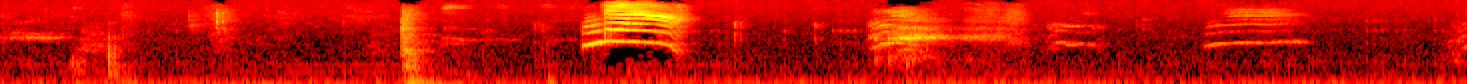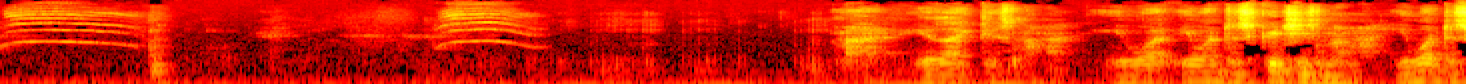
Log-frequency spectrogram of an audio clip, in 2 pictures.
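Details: Cat indoors on a morning with Shelby, a roughly two-year-old mother cat abandoned before giving birth, and her three-month-old kittens, nursing and playing. Five or six bright, arched meows follow one another over about eight seconds, then loud rustling and scuffling sounds.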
